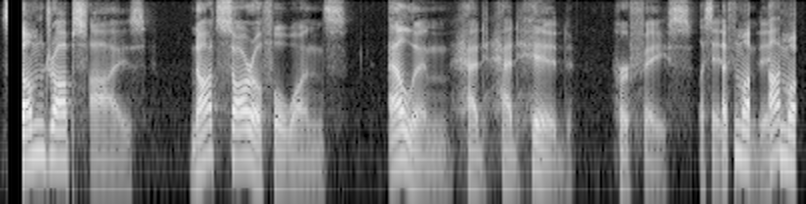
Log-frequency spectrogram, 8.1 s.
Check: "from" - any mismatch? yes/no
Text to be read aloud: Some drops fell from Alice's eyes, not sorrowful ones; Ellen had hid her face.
yes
